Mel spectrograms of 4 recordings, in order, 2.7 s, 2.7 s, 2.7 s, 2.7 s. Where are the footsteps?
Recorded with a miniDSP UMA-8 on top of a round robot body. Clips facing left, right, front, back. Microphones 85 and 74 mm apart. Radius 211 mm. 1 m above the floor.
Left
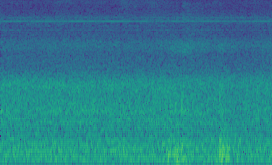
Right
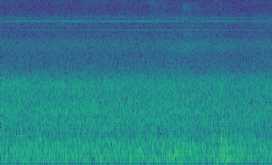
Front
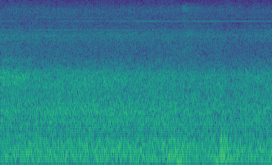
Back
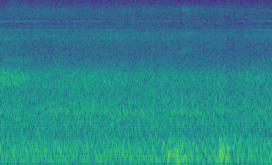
140° left, 8.5 m.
